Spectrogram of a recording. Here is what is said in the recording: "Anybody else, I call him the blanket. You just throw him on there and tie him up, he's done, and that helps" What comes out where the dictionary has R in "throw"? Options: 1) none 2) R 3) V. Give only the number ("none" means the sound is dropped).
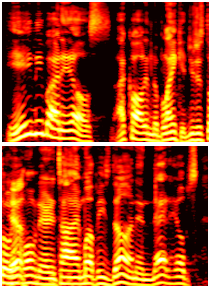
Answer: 1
